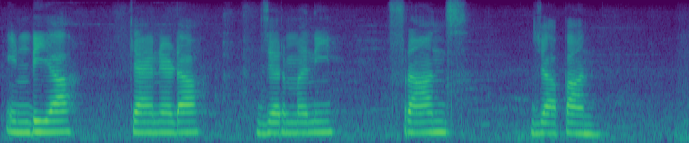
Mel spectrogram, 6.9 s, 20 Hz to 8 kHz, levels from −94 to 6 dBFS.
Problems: none marked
